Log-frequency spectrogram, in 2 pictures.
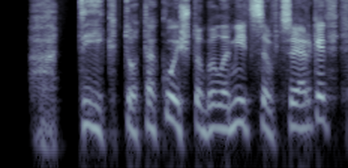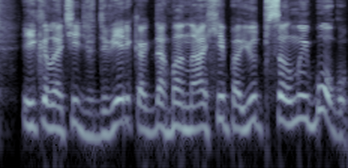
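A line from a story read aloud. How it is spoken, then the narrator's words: Through gritted teeth, prior. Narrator (Russian): процедил приор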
